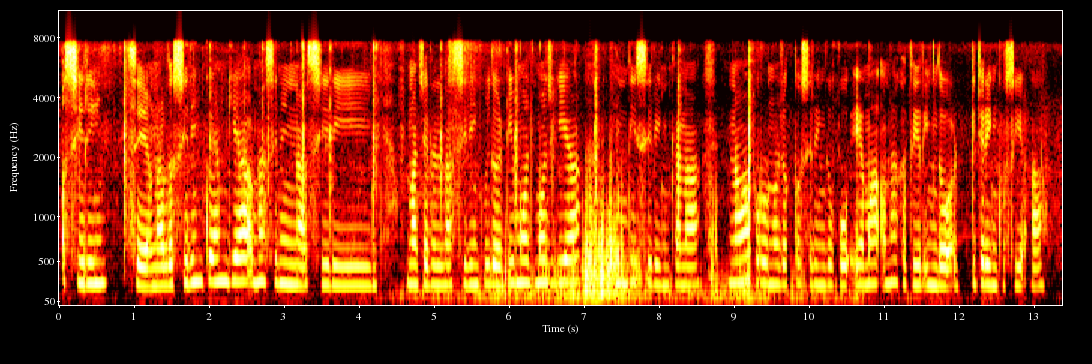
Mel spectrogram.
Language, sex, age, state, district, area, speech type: Santali, female, 18-30, West Bengal, Purba Bardhaman, rural, spontaneous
